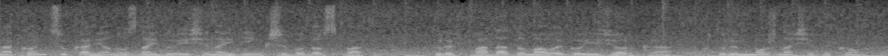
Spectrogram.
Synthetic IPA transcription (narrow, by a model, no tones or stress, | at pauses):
nakɔɲt̪sukaɲɔnuznajd̪ujɛɕɛnajvʲjɛŋkʂɘvɔd̪ɔspat̪ | kt̪uɾɘfpad̪ad̪ɔmawɛɡɔjɛʑɔɾkʰafkt̪uɾɘmːɔʐnaɕɛvɘkɔmpa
